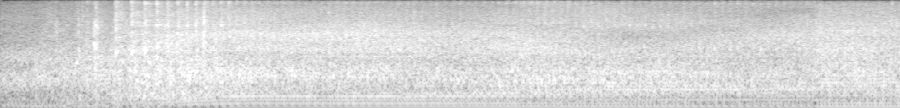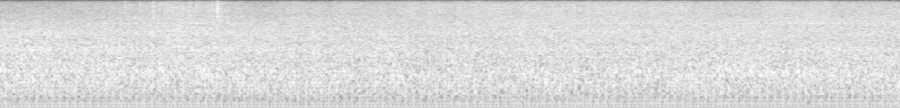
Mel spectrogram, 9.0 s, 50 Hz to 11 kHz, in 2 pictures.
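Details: Free, about one-year-old 2023 Craftsman M110 140cc 21-inch push mower running while being pressure-washed. It settles from a startup surge into a smooth, even run at constant pitch with no misses or knocks; healthy.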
